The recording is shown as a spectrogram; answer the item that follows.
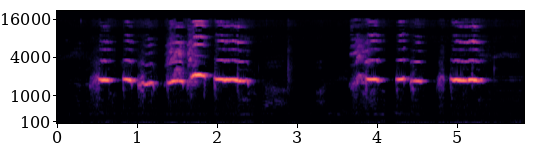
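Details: Cockatiel kept as a pet sings a whistled melody: a rapid series of short pure notes, one stepping higher, silence for over a second, then a shorter repeat of the phrase.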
